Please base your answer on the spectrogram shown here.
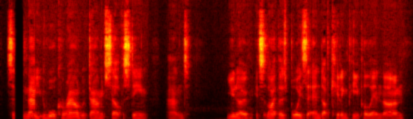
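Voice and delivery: ordinary talk, nothing marked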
